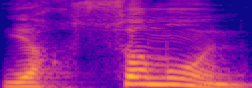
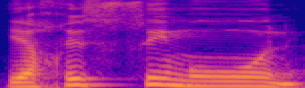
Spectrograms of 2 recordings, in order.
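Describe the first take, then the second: First: The kh sound is followed by no vowel. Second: The kh sound is followed by an i vowel. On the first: "ഖാഇന് സുക്കൂൻ ഇട്ടിട്ട്" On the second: "ഹാഇന് കെസർ"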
